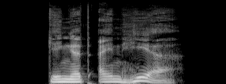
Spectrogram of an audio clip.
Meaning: second-person plural subjunctive I of einhergehen
- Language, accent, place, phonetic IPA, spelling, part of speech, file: German, Germany, Berlin, [ˌɡɪŋət aɪ̯nˈhɛɐ̯], ginget einher, verb, De-ginget einher.ogg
